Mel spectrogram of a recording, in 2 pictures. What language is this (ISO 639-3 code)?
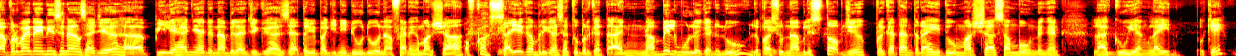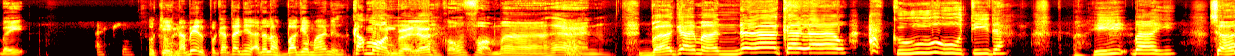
msa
